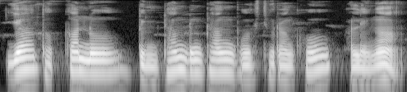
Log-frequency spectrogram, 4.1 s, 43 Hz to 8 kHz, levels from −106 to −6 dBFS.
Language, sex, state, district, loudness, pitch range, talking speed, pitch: Garo, male, Meghalaya, South Garo Hills, -19 LUFS, 100-140 Hz, 90 wpm, 130 Hz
